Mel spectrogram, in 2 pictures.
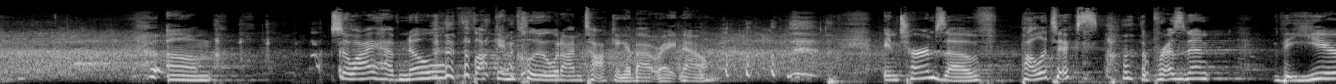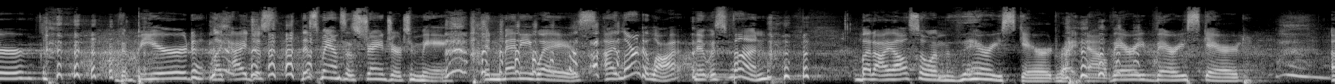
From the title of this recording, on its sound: Live at the Lyric in Baltimore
